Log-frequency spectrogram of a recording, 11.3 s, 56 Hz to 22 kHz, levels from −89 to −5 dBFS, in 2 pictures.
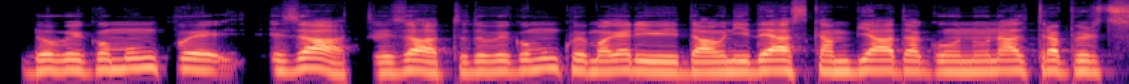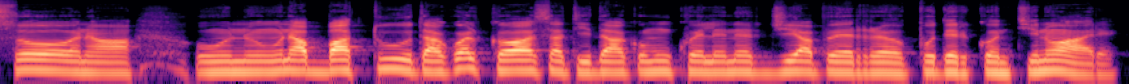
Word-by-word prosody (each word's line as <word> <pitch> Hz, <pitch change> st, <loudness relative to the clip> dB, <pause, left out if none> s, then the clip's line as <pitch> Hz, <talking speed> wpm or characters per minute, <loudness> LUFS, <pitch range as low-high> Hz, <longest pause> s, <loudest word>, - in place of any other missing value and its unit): Dove 160 Hz, +2 st, -1 dB
comunque 170 Hz, 0 st, -2 dB
esatto, 155 Hz, -4 st, +1 dB
esatto 140 Hz, -1 st, 0 dB
dove 145 Hz, +1 st, -3 dB
comunque 160 Hz, +2 st, -3 dB
magari 150 Hz, -2 st, 0 dB
dà 140 Hz, +1 st, +1 dB
un'idea 145 Hz, +2 st, +3 dB
scambiata 150 Hz, +1 st, 0 dB
con 145 Hz, 0 st, -4 dB
un'altra 155 Hz, 0 st, 0 dB
persona, 145 Hz, -2 st, 0 dB, 0.3 s
un 145 Hz, +1 st, -2 dB
una 150 Hz, +1 st, +2 dB
battuta, 160 Hz, 0 st, +3 dB
qualcosa 155 Hz, -3 st, +3 dB
ti 140 Hz, 0 st, -5 dB
dà 140 Hz, 0 st, +1 dB
comunque 145 Hz, +1 st, -4 dB
l'energia 140 Hz, 0 st, -2 dB
per 135 Hz, -1 st, -1 dB
poter 140 Hz, -1 st, -1 dB
continuare. 135 Hz, -3 st, 0 dB
145 Hz, 130 wpm, -21 LUFS, 140-155 Hz, 0.3 s, un'idea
